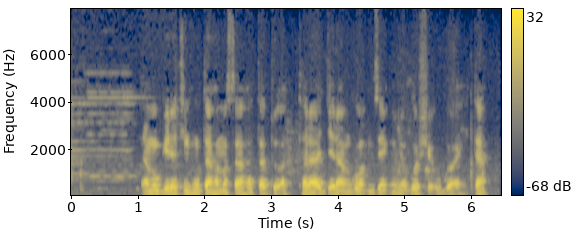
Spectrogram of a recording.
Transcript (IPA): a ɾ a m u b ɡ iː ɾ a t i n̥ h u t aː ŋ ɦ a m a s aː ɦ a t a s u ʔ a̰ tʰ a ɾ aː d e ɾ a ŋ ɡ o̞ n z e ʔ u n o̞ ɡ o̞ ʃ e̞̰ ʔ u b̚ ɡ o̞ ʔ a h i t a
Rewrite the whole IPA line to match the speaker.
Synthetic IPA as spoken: a ɾ a m u b ɡ iː ɾ a t i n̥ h u t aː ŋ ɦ a m a s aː ɦ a t a t u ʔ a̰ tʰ a ɾ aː ɟ e ɾ a ŋ ɡ o̞ n z e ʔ u ɲ o̞ ɡ o̞ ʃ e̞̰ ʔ u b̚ ɡ o̞ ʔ a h i t a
